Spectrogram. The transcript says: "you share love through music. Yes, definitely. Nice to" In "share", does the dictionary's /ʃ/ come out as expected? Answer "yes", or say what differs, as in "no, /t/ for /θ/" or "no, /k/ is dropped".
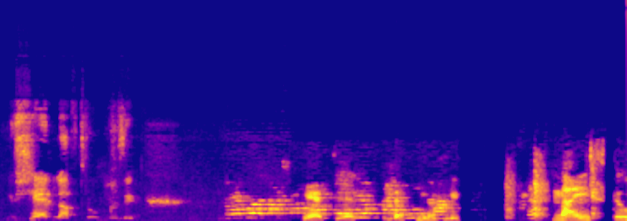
yes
